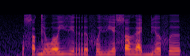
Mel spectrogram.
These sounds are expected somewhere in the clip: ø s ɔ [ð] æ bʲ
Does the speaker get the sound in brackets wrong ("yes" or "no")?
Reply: no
